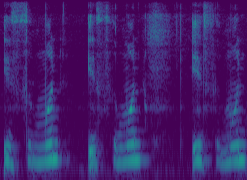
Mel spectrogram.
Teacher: اب یہ جو سا ہے اس کو نرم حروف ہے، اس میں زبان کی نوک کو دونوں دانتوں کے اوپر اور نیچے والے دونوں دانتوں کے درمیان لے کے آنا ہے اور اس کو نرمی سے ادا کرنا ہے، اسمن، اسمن، اسمن۔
